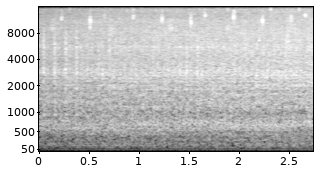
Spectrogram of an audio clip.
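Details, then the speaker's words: 1986 Ford LTD Crown Victoria station wagon, all-original 5.0 EFI V8, idling. A faint, crisp high tick comes and goes, separate from the power steering whine. The owner suspects the valve train; no smoke. Cause unconfirmed. "So if you hear that noise, see, it comes and goes."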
